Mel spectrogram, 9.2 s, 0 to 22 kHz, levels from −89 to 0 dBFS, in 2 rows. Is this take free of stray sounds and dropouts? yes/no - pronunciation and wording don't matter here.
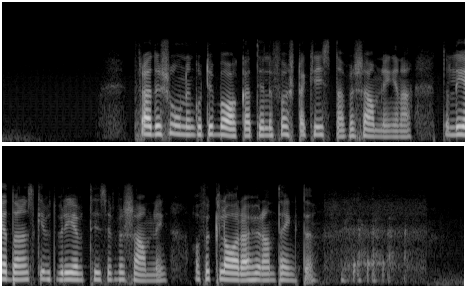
no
